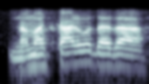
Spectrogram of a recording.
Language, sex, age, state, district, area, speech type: Marathi, male, 18-30, Maharashtra, Amravati, rural, conversation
